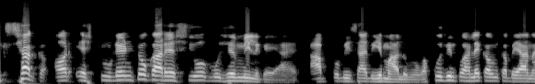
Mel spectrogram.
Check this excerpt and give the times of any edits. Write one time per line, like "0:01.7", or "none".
none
